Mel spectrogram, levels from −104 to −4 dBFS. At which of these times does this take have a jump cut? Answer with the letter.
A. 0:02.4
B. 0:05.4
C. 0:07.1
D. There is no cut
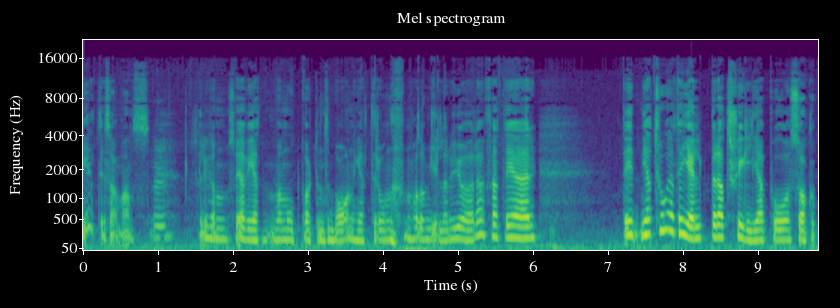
A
